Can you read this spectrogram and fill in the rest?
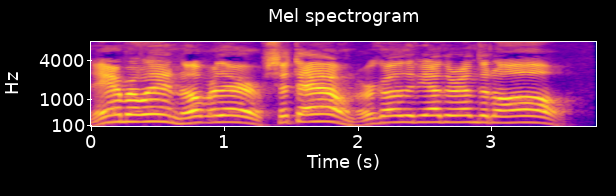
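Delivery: high, loud hallway holler; teasing teacher ordering a student off; mock bossy call. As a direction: call a student out across the hall. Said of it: "I miss bugging Amberlynn".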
